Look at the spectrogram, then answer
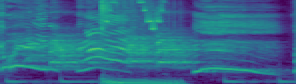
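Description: A dog named Queenie barks repeatedly behind a wall, mixing loud barks with whiny, howling yips at fairly close range throughout.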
